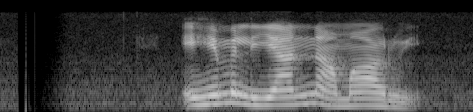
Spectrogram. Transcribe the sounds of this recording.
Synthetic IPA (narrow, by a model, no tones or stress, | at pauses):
eɦeməlijanːəamaːɾuḭ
